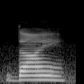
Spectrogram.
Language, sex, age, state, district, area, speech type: Hindi, female, 60+, Rajasthan, Jaipur, urban, read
